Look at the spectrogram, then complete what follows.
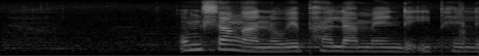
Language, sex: Zulu, female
